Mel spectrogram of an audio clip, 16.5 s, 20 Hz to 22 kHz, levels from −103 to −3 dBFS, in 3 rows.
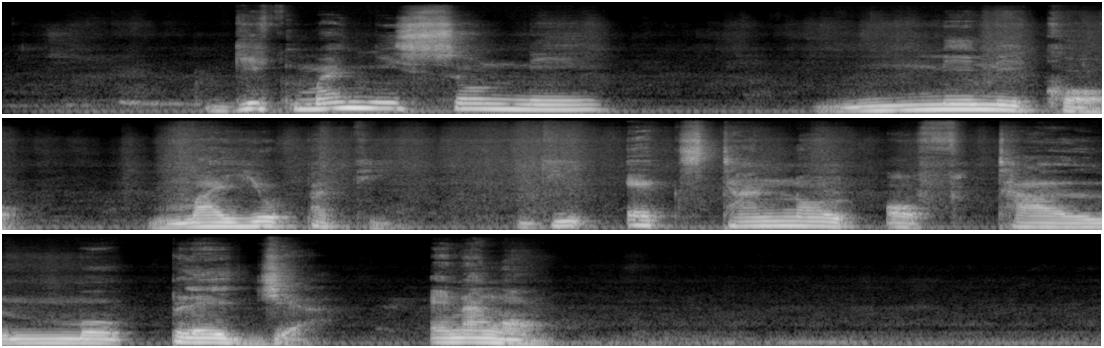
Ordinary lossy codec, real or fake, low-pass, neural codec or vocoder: none; real; 19.8 kHz; none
